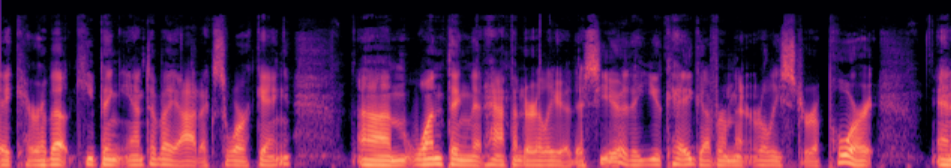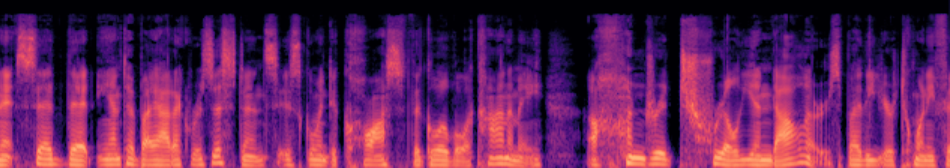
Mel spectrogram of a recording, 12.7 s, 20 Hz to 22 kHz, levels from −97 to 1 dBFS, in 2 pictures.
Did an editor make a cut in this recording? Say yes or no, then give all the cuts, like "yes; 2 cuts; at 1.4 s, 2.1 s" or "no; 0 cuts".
no; 0 cuts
